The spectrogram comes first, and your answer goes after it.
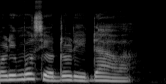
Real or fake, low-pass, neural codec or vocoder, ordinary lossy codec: fake; none; vocoder, 44.1 kHz, 128 mel bands every 256 samples, BigVGAN v2; none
